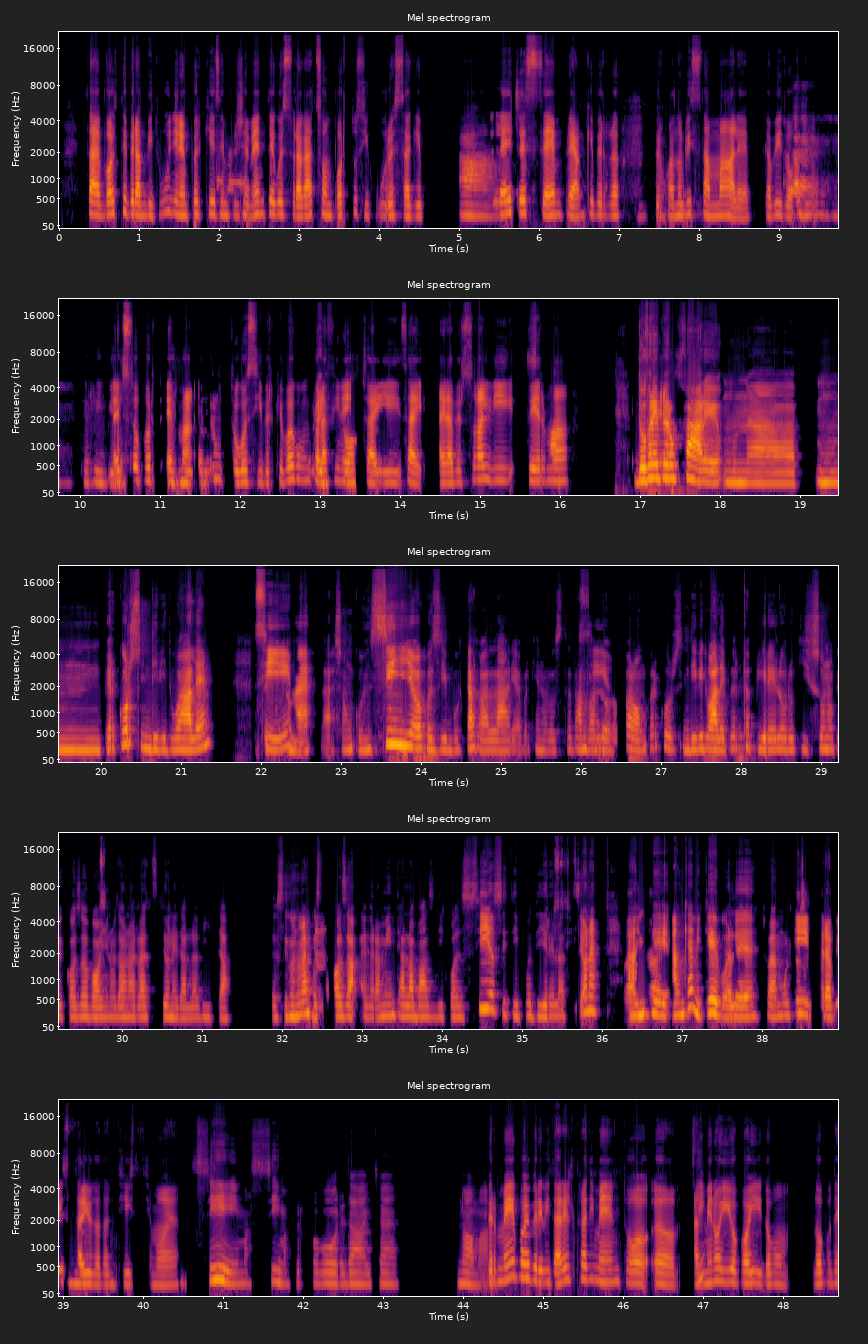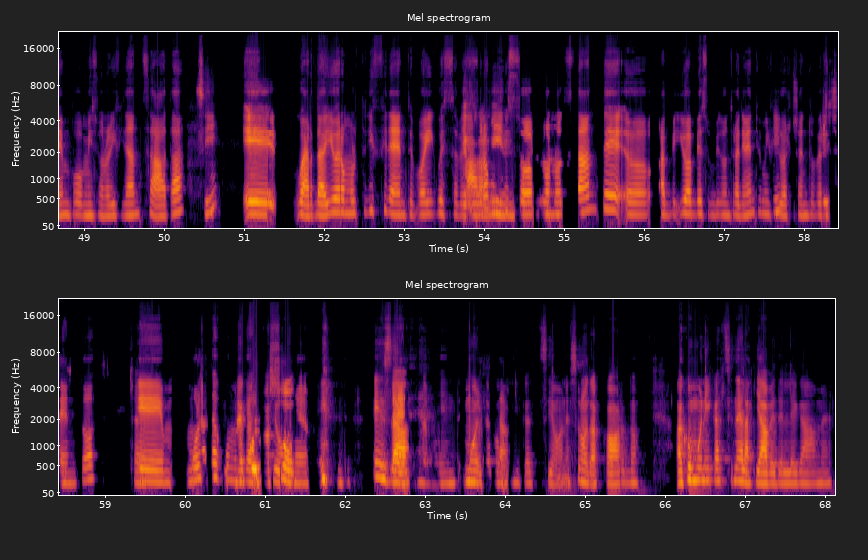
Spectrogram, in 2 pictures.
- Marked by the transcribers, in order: static; distorted speech; other background noise; "cioè" said as "ceh"; drawn out: "un"; "Cioè" said as "ceh"; unintelligible speech; unintelligible speech; "cioè" said as "ceh"; unintelligible speech; laughing while speaking: "ovviamente"; laughing while speaking: "Eh"
- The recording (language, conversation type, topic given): Italian, unstructured, Come si può perdonare un tradimento in una relazione?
